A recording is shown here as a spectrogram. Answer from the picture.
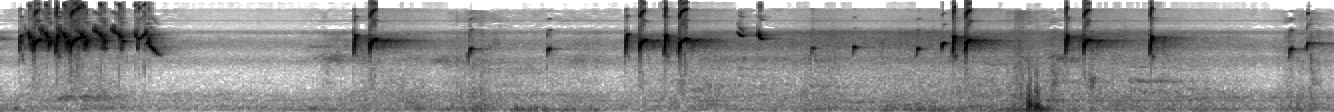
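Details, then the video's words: Goldfinch calls used as a lure to trap grey-headed goldfinches: a loud, bright twittering burst opens, then a pause, then quick high tinkling notes and short chirps come in clusters. "Громкие крики щегла для ловли и охоты на Седоголового щегла"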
